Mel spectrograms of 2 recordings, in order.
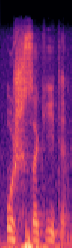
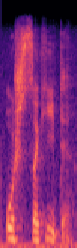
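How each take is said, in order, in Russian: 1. Согласный перед s — глухой ш. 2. Согласный перед s — глухой ш.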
